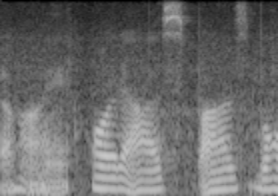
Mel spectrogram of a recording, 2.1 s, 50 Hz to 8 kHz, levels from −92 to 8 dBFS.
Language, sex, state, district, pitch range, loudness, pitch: Hindi, female, Maharashtra, Chandrapur, 145-165 Hz, -17 LUFS, 155 Hz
